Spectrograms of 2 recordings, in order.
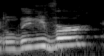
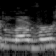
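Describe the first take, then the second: First: Lever with a long e, LEE-ver; long-e pronunciation. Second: Lever with a short e, LEV-er; short-e pronunciation. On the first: Teacher shows others' pronunciation, lever as LEE-ver. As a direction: say lever to rhyme with beaver. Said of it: "some people say lever". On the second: Teacher gives own pronunciation, lever as LEV-er. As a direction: say lever to rhyme with never. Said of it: "I say lever, some people say". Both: Shown as a demonstration.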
